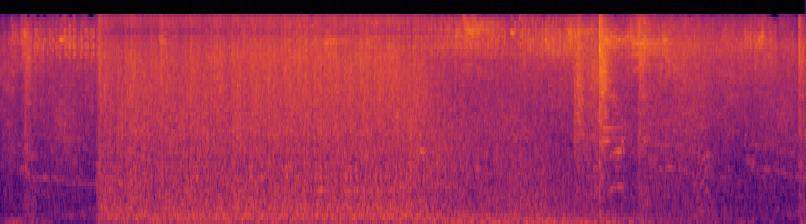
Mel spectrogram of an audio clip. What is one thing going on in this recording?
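A heavy explosion roars and rumbles.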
